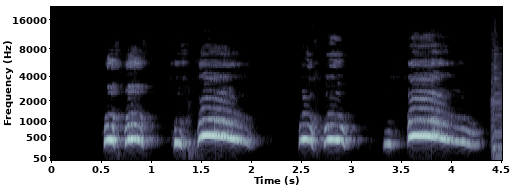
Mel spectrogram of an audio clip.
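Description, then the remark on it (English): An owl hoots in two matching phrases, each a couple of short hoots followed by a longer, drawn-out call that falls in pitch. It is fairly loud, with no talking. “That owl sounds pretty cool”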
